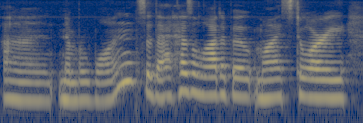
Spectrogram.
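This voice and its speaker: A middle-aged woman chats about her crafts, her voice raspy and hoarse from laryngitis. She rambles warmly, full of fillers and restarts, at a middle pitch. The recording sounds a little dull and lo-fi. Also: a little slow. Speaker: cross-stitch channel host. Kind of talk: casual chatty crafting vlog.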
